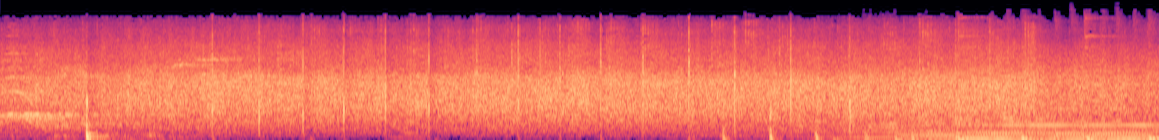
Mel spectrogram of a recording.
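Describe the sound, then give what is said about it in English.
A crowd applauds steadily, a dense wash of clapping hands that holds at a fairly even loudness throughout, with a low hum or murmur creeping in toward the end. “And so I think we should close with a round of applause for the JC that's here today.”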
